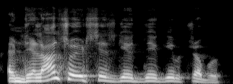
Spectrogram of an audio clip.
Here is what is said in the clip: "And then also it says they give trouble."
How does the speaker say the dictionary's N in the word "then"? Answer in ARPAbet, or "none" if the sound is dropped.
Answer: L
